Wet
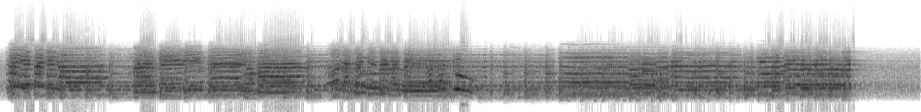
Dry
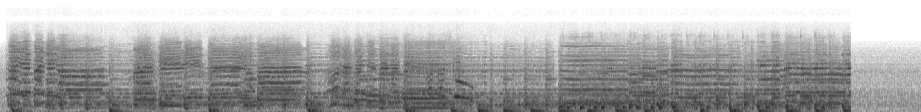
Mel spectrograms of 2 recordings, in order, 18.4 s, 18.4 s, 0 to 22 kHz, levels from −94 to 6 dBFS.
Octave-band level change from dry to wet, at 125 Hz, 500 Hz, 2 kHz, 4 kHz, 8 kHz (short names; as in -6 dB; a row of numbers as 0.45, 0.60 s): under -40 dB, -9.5 dB, +7.0 dB, +1.0 dB, n/a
